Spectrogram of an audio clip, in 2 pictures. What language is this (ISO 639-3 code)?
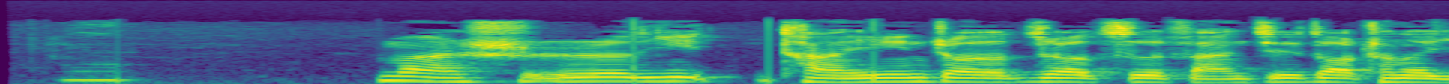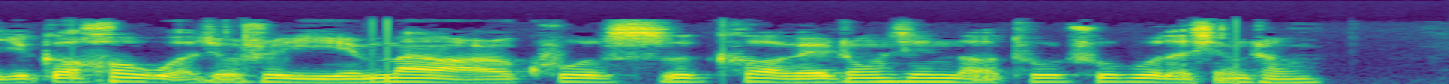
zho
